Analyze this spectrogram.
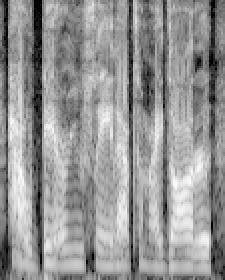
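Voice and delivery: a lightly voiced scolding mother; mock outrage, only a hint of a different voice; imitating an angry mom. Angry mother scolding the boy in the principal's office, a lightly voiced mock tirade. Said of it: "bitching up a storm at me".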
